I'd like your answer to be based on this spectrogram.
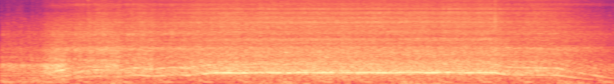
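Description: A kitchen blender whirs as it purees fruit and yogurt into a smoothie. It spins up quickly, holds a steady, loud motor whine for several seconds, then winds down, with no talking over it.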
